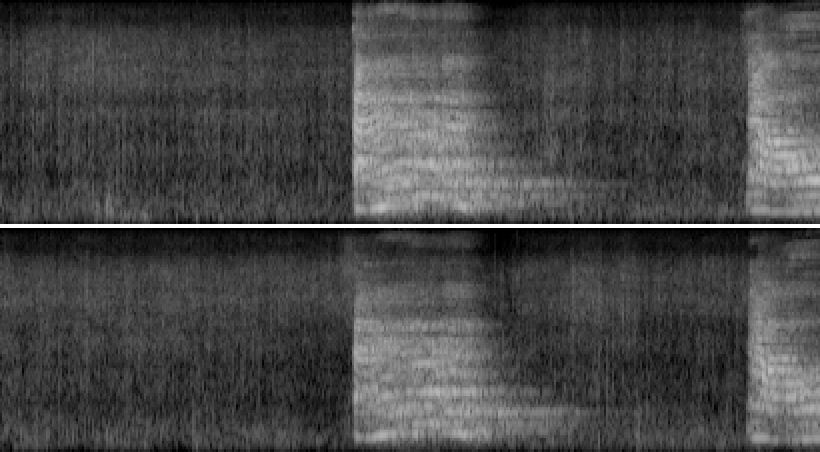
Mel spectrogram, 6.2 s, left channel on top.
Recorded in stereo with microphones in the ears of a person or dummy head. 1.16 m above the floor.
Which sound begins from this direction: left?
A shout, at 2.6 s.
